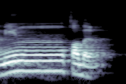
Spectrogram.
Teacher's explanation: Karena huruf qaf tebal maka dia tebal ikhfa-nya.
